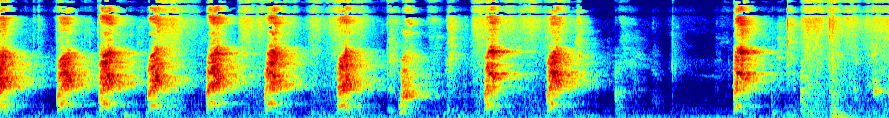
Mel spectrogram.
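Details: Small Chihuahuas, quiet except for a daily outburst aimed at the UPS delivery driver, defending their property: sharp, high yaps roughly every half second, a pause of about a second, then barking resumes.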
